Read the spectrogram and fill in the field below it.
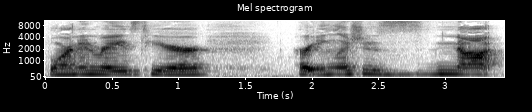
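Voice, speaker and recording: A young woman from Japan talks as a guest in a casual conversation. Her voice sits at a middle pitch. She is animated, slipping into imitations of people when she quotes them. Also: slow. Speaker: interview guest.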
